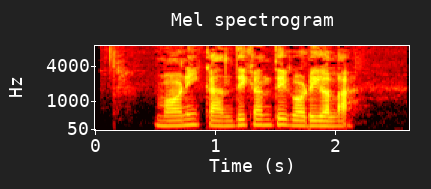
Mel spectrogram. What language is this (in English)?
Odia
